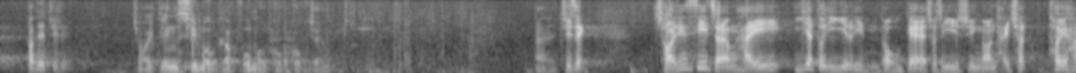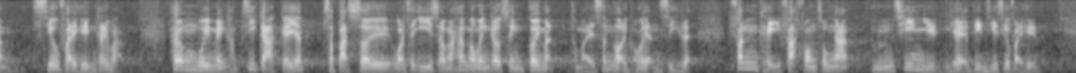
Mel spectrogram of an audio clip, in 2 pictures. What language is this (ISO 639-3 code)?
yue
